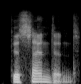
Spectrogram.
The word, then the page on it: descendant: American English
